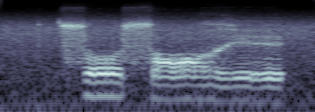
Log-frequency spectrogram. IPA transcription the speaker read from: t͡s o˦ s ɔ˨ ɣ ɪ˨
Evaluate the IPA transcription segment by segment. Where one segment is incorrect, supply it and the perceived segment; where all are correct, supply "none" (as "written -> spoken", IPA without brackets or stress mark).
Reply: none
